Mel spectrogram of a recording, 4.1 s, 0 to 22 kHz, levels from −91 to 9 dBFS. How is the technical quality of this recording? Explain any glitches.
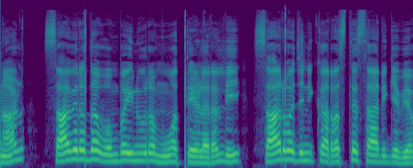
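The recording has a recurring glitch: file header played as audio, at 0.85, 1.85 and 2.85 s. The speech was assembled from one-second pieces whose headers were never stripped, so those header bytes play as samples, producing a sharp, loud click at each joint.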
